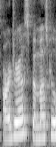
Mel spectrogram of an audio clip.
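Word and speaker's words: Argyros: I've heard everyone say the funniest things. Argos, Argios, Agios. It's so funny. It's Ardros, but most people call it AF.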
